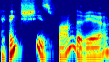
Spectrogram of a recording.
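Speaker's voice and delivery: soft muttered aside. Replying right back to the other character, muttering. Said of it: "Mutter right back like in French".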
